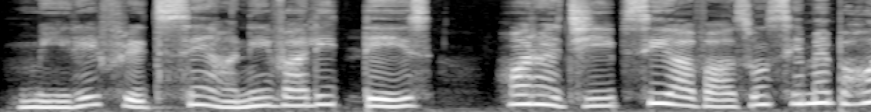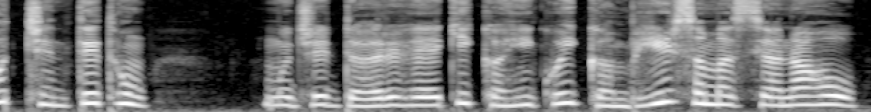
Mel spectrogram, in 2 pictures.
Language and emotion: Hindi, fearful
